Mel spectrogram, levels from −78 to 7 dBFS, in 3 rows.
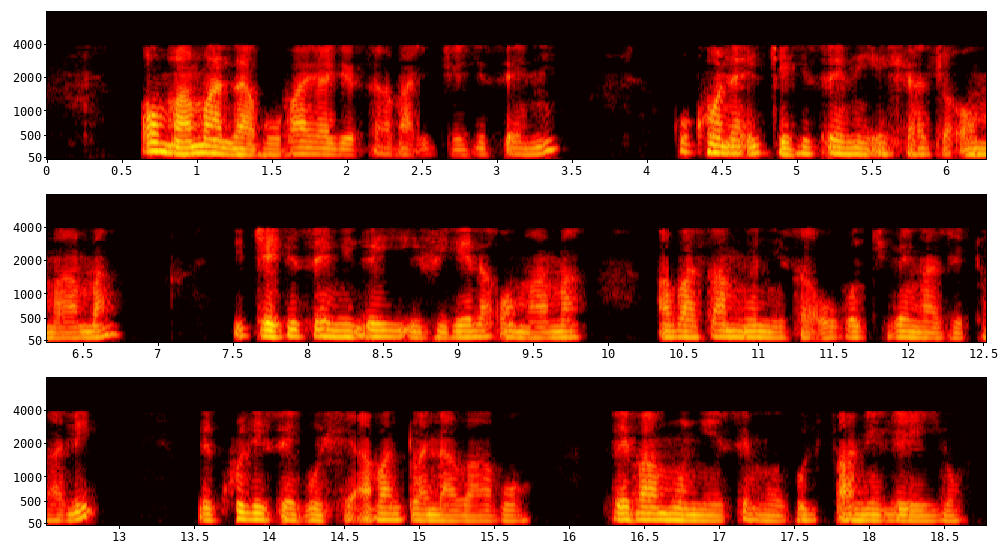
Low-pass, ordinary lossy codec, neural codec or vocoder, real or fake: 7.2 kHz; AAC, 16 kbps; codec, 16 kHz in and 24 kHz out, 1.1 kbps, FireRedTTS-2 codec; fake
